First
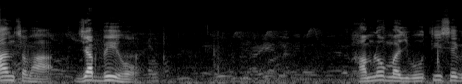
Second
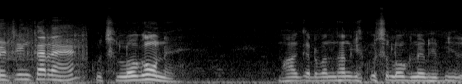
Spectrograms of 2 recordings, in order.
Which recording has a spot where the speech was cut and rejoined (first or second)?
second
